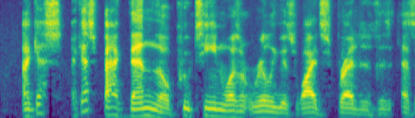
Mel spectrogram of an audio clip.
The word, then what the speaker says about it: poutine: So well, I can tell you that if you do return to our country, you must have some poutine, which for those who don't know is French fries and gravy with cheese curds.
